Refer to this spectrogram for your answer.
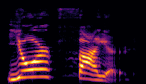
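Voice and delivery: loud, high "you're fired"; a child's bossy declaration; mock firing. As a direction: announce it like a boss. Child firing her dad.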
